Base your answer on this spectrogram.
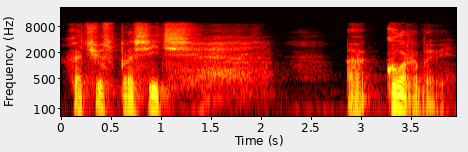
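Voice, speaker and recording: An actor in a Russian radio drama playing a stubborn, ironic engineer with a husky voice and a dry, mock-polite manner. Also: male voice, low-pitched, slow pace, fairly bright tone, heavily acted. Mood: quiet, confiding. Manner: dry irony, mock-polite, emphatic repetition. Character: stubborn, ironic ailing engineer, busy with unfinished work. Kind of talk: 1970 Soviet radio drama acting.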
